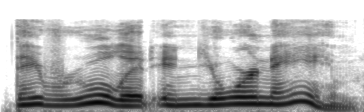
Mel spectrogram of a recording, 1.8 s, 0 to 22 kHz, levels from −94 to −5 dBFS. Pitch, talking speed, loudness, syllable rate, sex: 180 Hz, 195 wpm, -15 LUFS, 3.6 syllables/s, male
